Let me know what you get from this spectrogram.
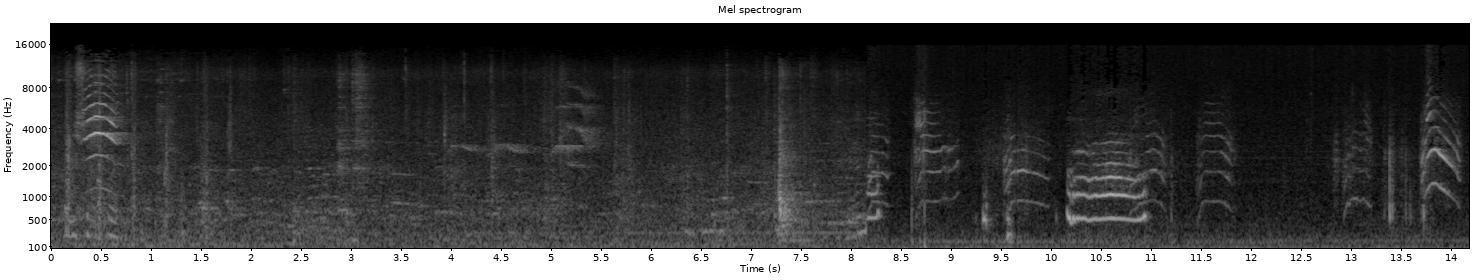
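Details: Cats during a mother cat carrying her baby kittens; scattered high meows early, then a cluster of shorter, lower wavering mews and squeaks in the second half, with faint human voices.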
